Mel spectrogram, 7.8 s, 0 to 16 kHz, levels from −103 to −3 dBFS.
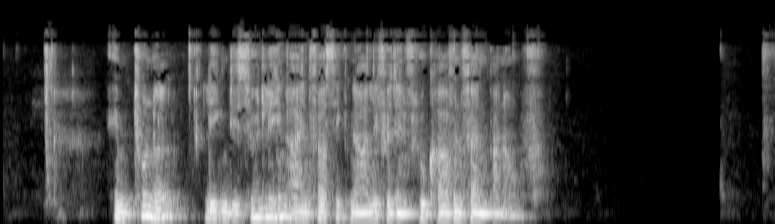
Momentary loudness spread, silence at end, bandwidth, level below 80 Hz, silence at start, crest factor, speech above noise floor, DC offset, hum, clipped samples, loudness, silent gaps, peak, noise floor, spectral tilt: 14 LU; 0.1 s; 9.2 kHz; -56 dBFS; 0.45 s; 16 dB; 73 dB; under 0.1%; none; under 0.1%; -18 LUFS; 6.28-7.20 s; -4 dBFS; -90 dBFS; -5.5 dB/octave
